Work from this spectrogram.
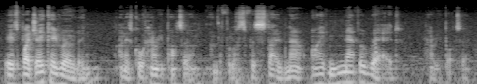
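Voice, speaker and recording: A man's voice: sits low, fairly quick, slight background noise. A man hosting a read-aloud of a children's novel, speaking expressively with dramatic emphasis, as if straight to the listener. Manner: animated, dramatic emphasis, addresses the listener directly. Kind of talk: expressive storybook reading with chatty intro.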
